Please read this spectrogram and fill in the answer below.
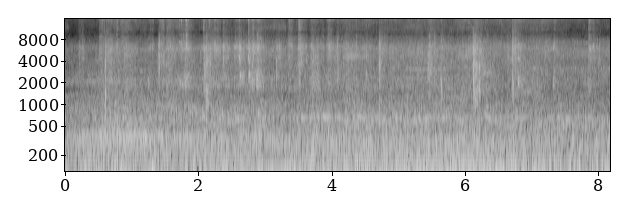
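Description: Police car engine idling with a steady low hum, with a few light clicks and handling noise over it.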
